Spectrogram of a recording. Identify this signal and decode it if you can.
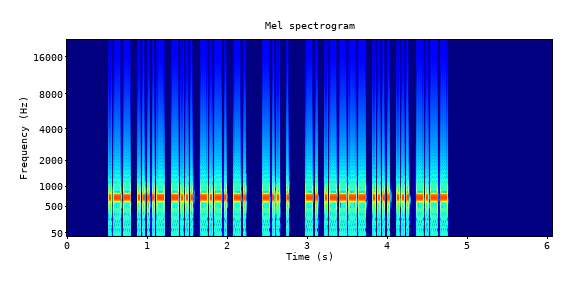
Morse code, heard as a keyed tone, about 40 wpm, 700 Hz. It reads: W4BCN DE N1HSY
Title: USA Callsign DE Callsign - 5 Characters - 40wpm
